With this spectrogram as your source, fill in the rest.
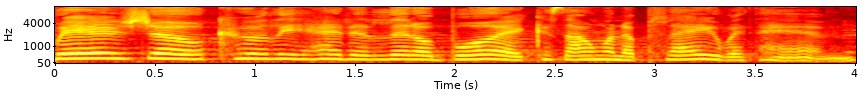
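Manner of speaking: put-on Southern accent, little girl voice. Recalling a little girl at church asking about the speaker's son, little girl's southern accent. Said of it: "she said in her little southern accent".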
